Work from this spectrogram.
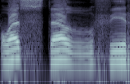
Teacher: Huruf ghainnya hati-hati jangan sampai memantul. Kesalahan yang terjadi memantulkan huruf ghain, misalnya wastaghfir, wastaghfir.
